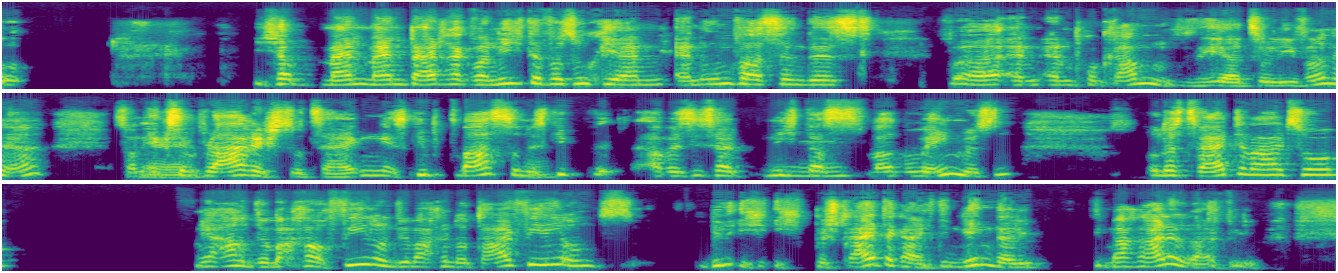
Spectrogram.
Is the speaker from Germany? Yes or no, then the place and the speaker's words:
no; Austria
